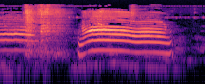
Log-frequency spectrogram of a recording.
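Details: Loud meowing from a domestic cat: a sustained tonal cry fading out, then a strong, drawn-out meow of about one and a half seconds with a brief upward bend at the start and level pitch after.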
